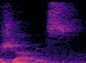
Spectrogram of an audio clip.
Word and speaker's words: Jabes: Ela não tem, é, não é muito comentada é, a oração de Jabes, alguns falam Jabes, eu vou usar a pronúncia Jabes.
